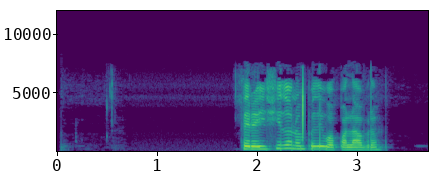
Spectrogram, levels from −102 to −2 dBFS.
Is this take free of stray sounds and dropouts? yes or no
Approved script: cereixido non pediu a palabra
yes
